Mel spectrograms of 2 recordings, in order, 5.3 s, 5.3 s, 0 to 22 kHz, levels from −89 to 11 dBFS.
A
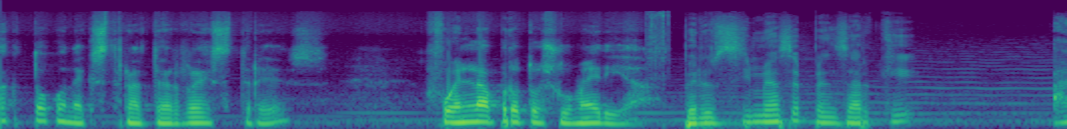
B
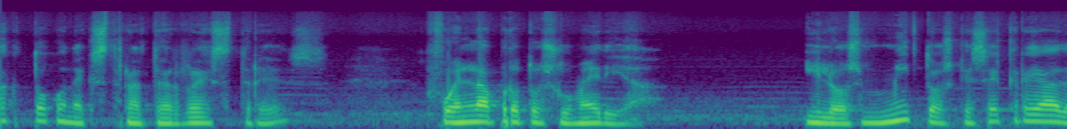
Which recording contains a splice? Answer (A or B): A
